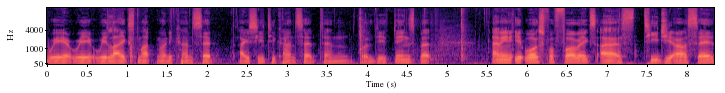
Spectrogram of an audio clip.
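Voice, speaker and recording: With a non-native accent, a man speaks at a fairly slow pace in a very deep, low, dark and mellow voice with ordinary pitch variation. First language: not English. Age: 20s. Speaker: amateur trader, video creator. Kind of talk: tutorial. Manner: casual, hesitant with fillers.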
